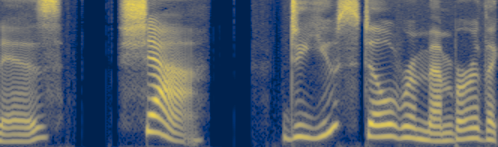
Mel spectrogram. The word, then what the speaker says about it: 下: Its pronunciation is xia.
